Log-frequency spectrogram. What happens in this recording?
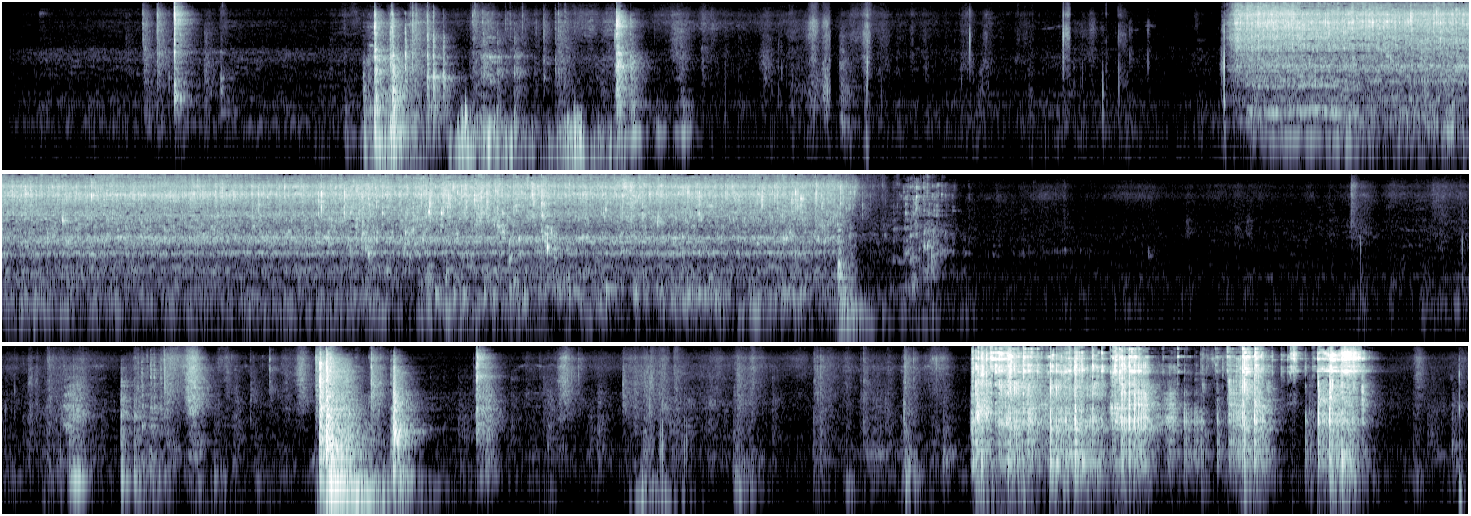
I turn on the light. open the door and enter the bathroom. I open the tap water to check how hot it is coming. As it is still cold, I walk out and search for my keys to go out.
